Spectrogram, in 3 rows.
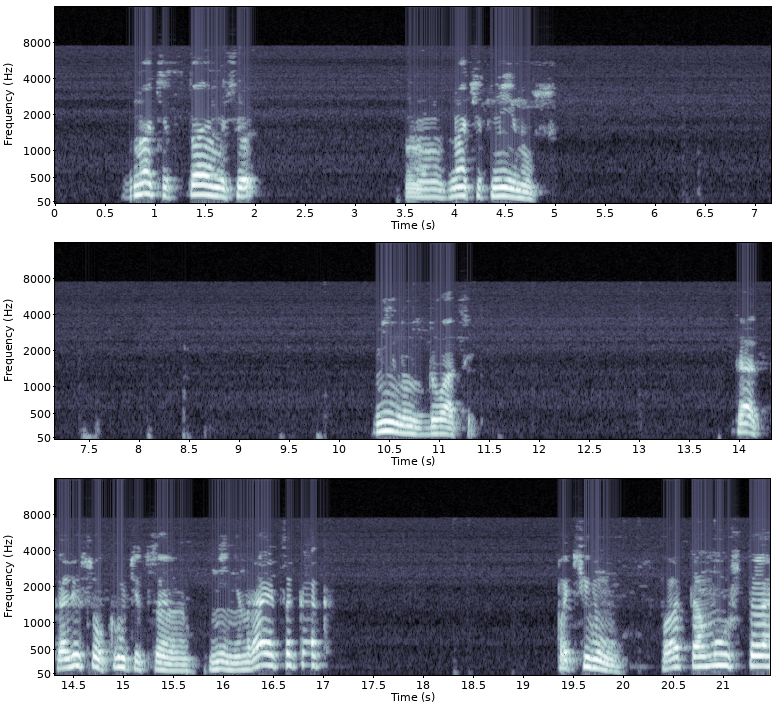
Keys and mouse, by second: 8.6 space, 9.9-10.8 middle drag, 12.1-13.1 middle drag, 14.8 KP_3, 15.7 space, 18.6-20.2 drag, 20.9 click.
